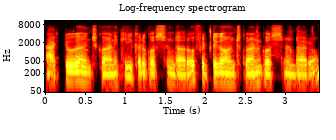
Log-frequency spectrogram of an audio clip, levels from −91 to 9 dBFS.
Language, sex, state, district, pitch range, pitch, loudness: Telugu, male, Telangana, Nalgonda, 95-105 Hz, 95 Hz, -19 LUFS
